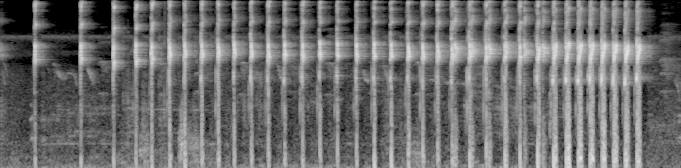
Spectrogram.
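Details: Lovebird in vigorous full song, a long run of shrill, clipped chirps that starts spaced out and speeds up steadily, becoming a dense rattling chatter over eight seconds.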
